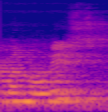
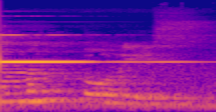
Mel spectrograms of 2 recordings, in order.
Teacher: fonem T berubah jadi bunyi dental nasal N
